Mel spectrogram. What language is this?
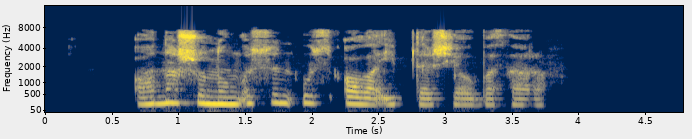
Bashkir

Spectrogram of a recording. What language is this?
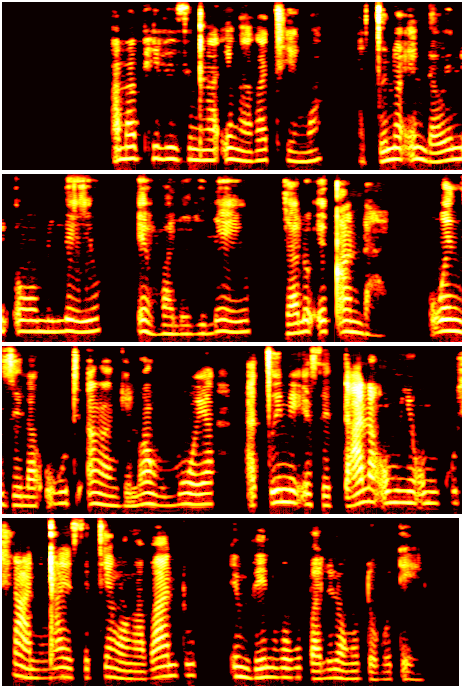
North Ndebele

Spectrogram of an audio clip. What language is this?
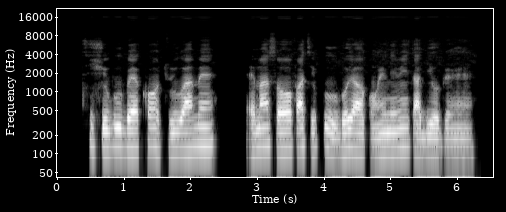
Yoruba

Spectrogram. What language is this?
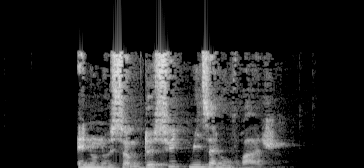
French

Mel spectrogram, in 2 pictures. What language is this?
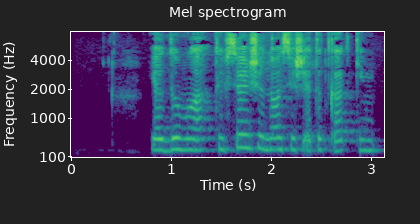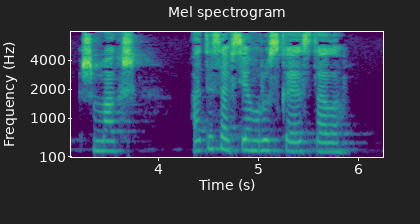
Mari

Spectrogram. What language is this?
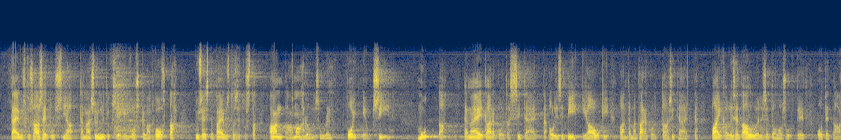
Finnish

